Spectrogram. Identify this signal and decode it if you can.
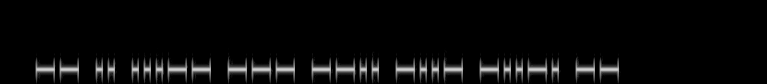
Morse code, heard as a keyed tone, about 20 wpm, 700 Hz. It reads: MI3OZX/M
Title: Difficult Call Signs 20wpm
